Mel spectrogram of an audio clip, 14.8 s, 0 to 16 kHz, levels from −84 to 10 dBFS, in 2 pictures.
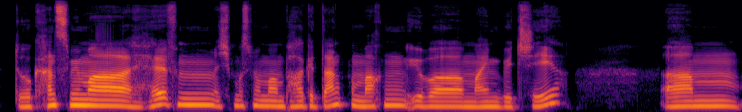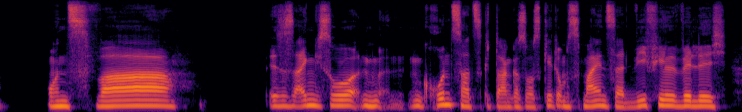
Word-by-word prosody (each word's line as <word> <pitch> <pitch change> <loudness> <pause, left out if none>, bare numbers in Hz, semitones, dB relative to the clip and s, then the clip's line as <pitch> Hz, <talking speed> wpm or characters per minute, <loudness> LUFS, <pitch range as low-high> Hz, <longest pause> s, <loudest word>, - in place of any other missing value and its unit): Du, 125 0 -2
kannst 160 +7 +2
du 160 - +2
mir 160 - +7
mal 150 -3 +8
helfen? 165 +6 +1
Ich 130 -2 -7
muss 140 -2 -6
mir 150 - -1
mal 140 -1 +1
'n 135 - -1
paar 130 +1 -3
Gedanken 145 +4 -1
machen 150 +4 -1
über 130 -1 +1
mein 125 0 -1
Budget. 130 - -3 1.0
Ähm, 135 +1 0 0.5
und 135 0 -2
zwar 140 +1 +2 0.9
ist 140 0 -7
es 135 -1 -5
eigentlich 140 +2 -3
so 145 0 -1
'n 135 0 -6 0.3
'n 140 +1 -9
Grundsatzgedanke 130 -6 -5
so. 120 +1 -8
Es 115 0 -8
geht 145 -1 -9
ums 130 +1 -6
Mindset. 130 -4 -4
Wie 140 +3 -4
viel 145 -3 -3
will 140 -1 -1
ich 130 -2 -4
135 Hz, 145 wpm, -21 LUFS, 130-150 Hz, 1.0 s, mal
